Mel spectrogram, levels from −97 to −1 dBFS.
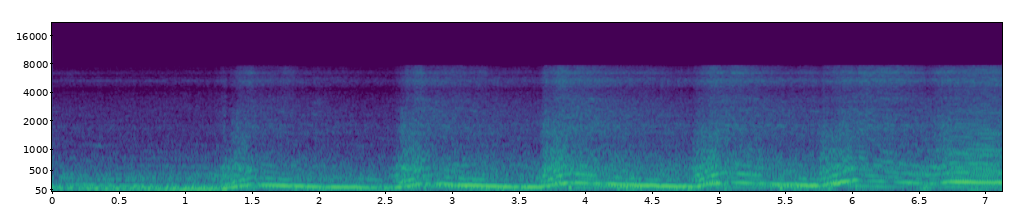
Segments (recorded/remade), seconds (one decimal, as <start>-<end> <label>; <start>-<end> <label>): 0.0-7.1 remade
